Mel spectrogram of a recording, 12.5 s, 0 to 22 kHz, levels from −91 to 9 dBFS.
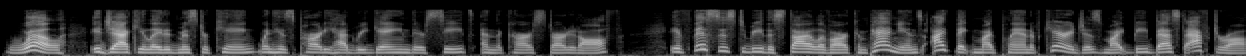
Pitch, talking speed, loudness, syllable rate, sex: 190 Hz, 180 wpm, -23 LUFS, 4.5 syllables/s, female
